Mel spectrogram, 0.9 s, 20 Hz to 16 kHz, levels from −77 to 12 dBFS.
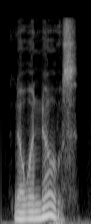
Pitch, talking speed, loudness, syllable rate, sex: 125 Hz, 195 wpm, -13 LUFS, 7.4 syllables/s, male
